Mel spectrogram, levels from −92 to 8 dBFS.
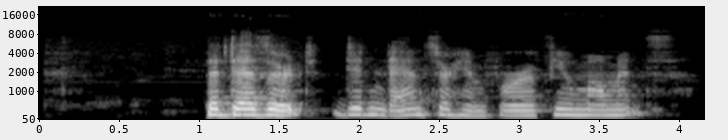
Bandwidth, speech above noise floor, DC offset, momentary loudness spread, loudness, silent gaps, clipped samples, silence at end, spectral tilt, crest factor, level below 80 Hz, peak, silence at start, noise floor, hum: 7.4 kHz; 53 dB; under 0.1%; 14 LU; -18 LUFS; none; under 0.1%; 0.4 s; -8 dB/octave; 18 dB; -58 dBFS; -2 dBFS; 1.05 s; -70 dBFS; none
